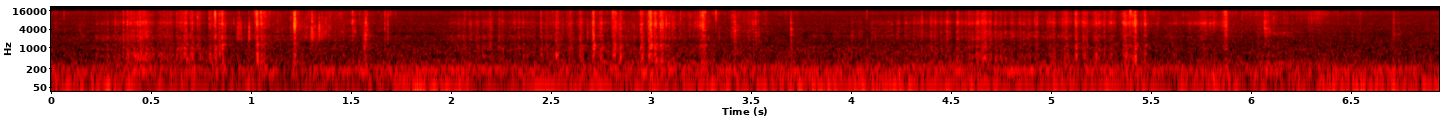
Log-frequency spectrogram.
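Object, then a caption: Bar soap scraped with a knife blade. A utility knife blade scrapes shavings off the face and edge of a solid, dry cream bar soap. The result is a quiet run of dry, bright scratching strokes with crisp, high crackles over a low background hum.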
